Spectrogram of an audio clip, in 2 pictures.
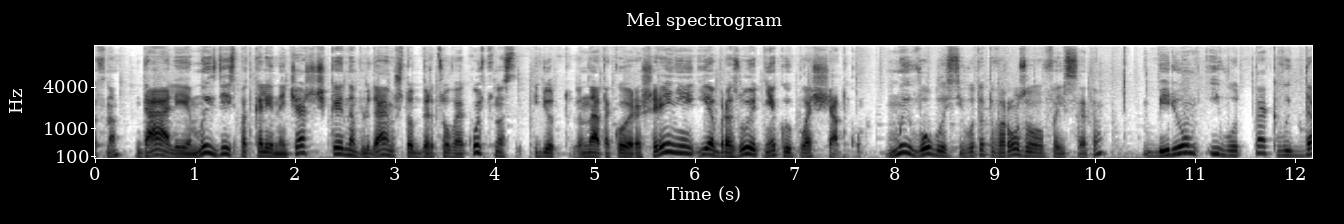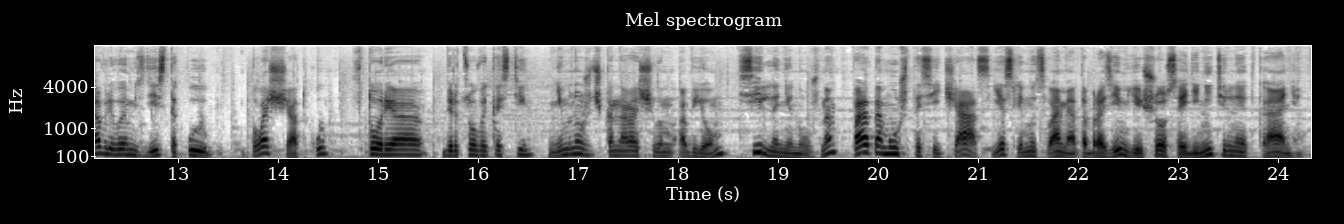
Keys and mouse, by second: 9.6 h, 10.2 h.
